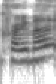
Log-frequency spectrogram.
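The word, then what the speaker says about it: Comer: And I was watching this and then I remembered about, is it Jodie Cromer? Is that her name? Is that how you say it? – Mm-hmm. Jodie know Cromer.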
